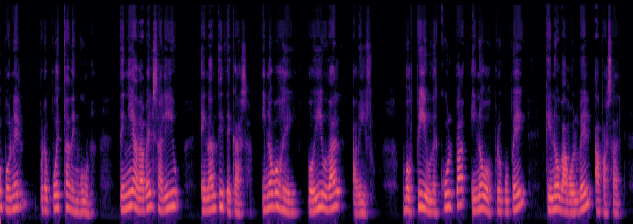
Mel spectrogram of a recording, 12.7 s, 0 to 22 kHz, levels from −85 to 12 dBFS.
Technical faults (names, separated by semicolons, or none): lost packet rebuilt from error correction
